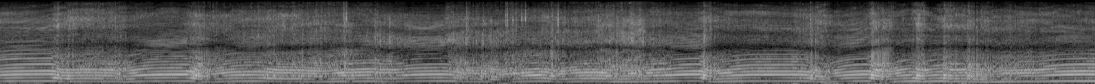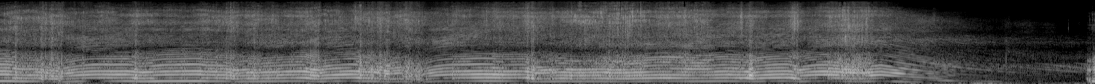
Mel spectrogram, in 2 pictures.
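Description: Battery-powered line trimmer with a 5 amp-hour battery running close and loud for about 20 seconds, its motor whine rising and falling in repeated revving surges before winding down at the end.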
